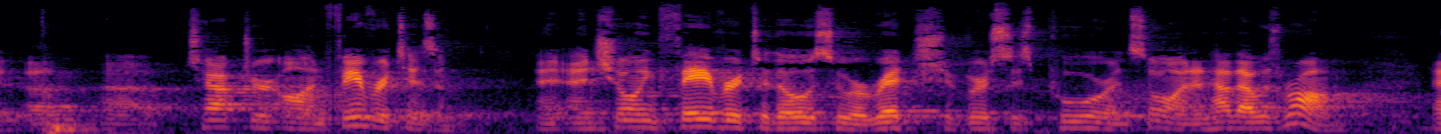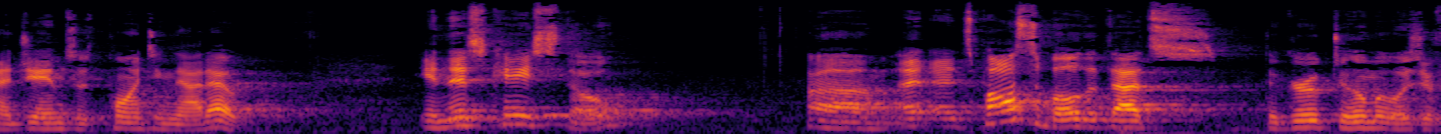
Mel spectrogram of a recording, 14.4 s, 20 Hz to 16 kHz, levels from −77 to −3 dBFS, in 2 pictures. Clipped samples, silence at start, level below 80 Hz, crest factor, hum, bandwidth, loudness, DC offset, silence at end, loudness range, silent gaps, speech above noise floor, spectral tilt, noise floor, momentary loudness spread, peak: under 0.1%; 0 s; -62 dBFS; 24 dB; none; 16 kHz; -25 LUFS; under 0.1%; 0 s; 4 LU; none; 28 dB; -1.5 dB/octave; -55 dBFS; 16 LU; -4 dBFS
